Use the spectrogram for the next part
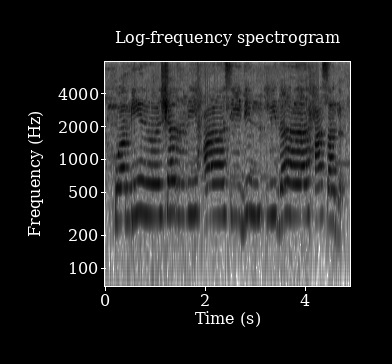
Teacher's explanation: Nah, wa min syarri ini terdapat hukum bacaan ikhfa yaitu berdengung dua harokat dikarenakan nun bertemu dengan salah satu huruf ikhfa yaitu sya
